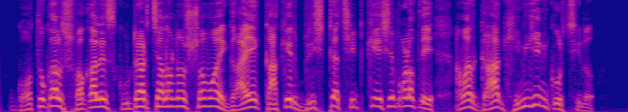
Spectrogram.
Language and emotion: Bengali, disgusted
